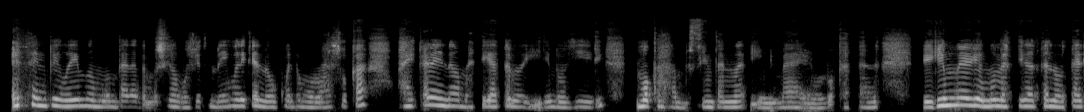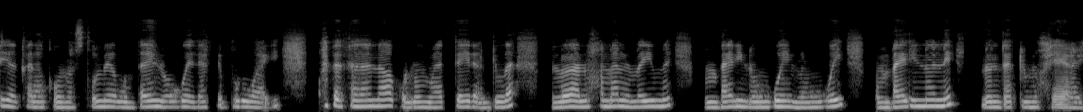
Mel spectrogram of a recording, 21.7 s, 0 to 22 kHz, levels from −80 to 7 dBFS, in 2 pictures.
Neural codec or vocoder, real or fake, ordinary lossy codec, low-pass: codec, 44.1 kHz, 1.7 kbps, Pupu-Codec; fake; AAC, 64 kbps; 10.8 kHz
